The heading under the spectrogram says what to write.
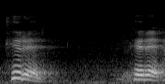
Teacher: it ends with a T. So we add another syllable. We put a schwa in there.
